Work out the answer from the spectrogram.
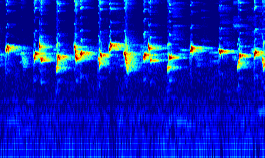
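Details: A popular Indonesian Trucukan song by the sooty-headed bulbul: a chattering string of about a dozen sweet, warbled whistles, some paired, sliding between higher and lower pitches, ending with a slight click.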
